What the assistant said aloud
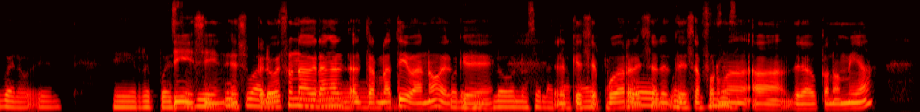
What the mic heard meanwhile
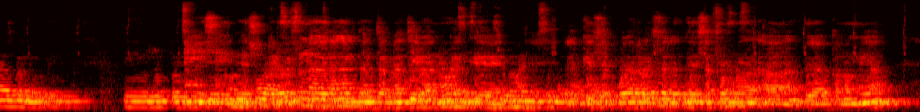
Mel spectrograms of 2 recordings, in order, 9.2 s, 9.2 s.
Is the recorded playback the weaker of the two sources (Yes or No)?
No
